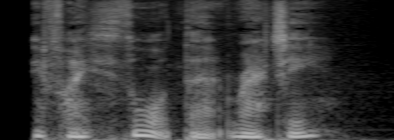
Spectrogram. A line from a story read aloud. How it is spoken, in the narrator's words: murmured Toad more feebly than ever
